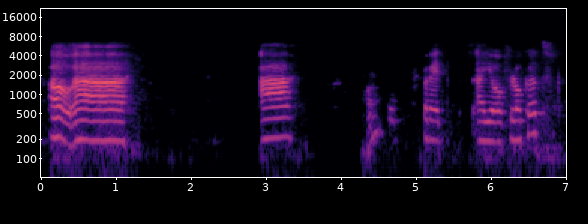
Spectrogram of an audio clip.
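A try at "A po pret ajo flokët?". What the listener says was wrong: Very well.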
